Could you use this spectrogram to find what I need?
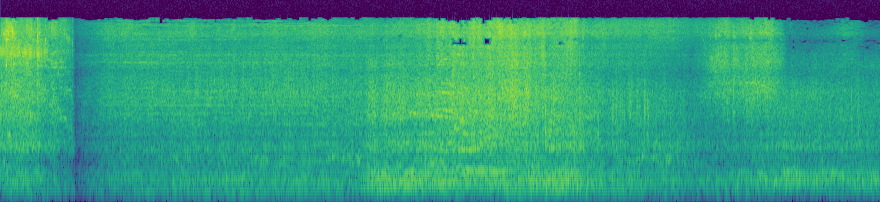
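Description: A jet engine roars loudly and passes by.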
